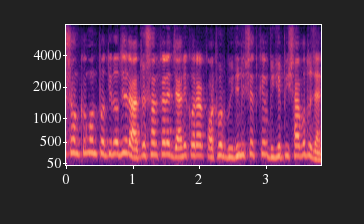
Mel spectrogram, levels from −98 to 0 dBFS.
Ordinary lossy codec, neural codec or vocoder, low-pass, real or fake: none; codec, 16 kHz, 0.8 kbps, ZipCodec; none; fake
